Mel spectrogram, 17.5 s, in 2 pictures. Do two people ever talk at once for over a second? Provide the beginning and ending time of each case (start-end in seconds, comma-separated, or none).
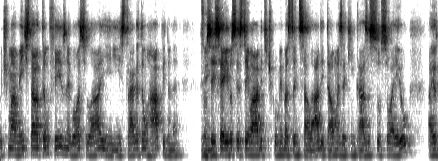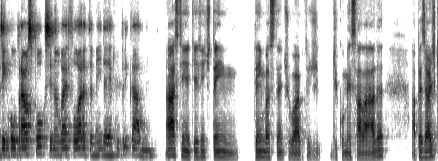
none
